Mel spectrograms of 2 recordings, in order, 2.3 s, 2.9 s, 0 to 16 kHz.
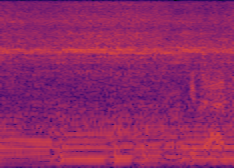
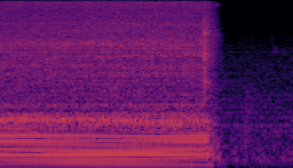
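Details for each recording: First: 12-volt Thomas-type vacuum pump for electric car power brakes; constant high buzzy drone with hissy rush from the open outlet; loud discharge noise, no muffler. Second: 12-volt Thomas-type vacuum pump for electric car power brakes with muffler packed with cotton puffs; steady even electric hum for about two seconds, then clean shutoff, much quieter; normal vacuum pump running.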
